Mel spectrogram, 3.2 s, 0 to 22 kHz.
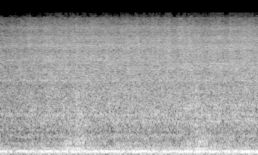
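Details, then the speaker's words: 1957 Chevy Bel Air V8, first run in about 30 years after fixing a loose fuel line: steady low idle rumble, firing even with no misses or knocks; runs smoothly, coolant leak still to trace. "on runs good"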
